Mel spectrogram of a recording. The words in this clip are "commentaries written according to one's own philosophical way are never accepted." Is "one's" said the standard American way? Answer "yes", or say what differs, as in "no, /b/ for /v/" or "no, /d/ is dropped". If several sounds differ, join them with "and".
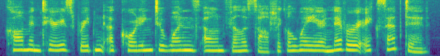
yes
